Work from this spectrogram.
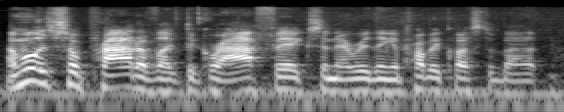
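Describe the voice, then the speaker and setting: A quick, joking male host steers the talk and reads sponsor spots with breezy confidence. His voice sits a bit high. A faint electrical hum runs underneath. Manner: fast-talking, opinionated, joking. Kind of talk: casual chat and ad reads.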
